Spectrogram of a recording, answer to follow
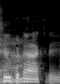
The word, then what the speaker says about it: Shubenacadie: Shubenacadie, yeah.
